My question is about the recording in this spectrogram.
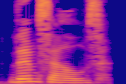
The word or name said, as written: themselves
